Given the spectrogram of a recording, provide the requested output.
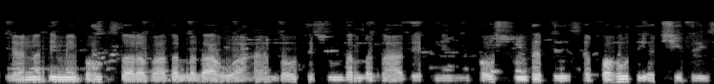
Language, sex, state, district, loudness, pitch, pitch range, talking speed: Hindi, male, Bihar, Araria, -16 LUFS, 105 Hz, 95-110 Hz, 210 wpm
